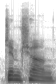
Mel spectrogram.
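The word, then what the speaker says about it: Jim Cheung: I don't know how to pronounce the name. Jim Chung? Jim Chung.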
